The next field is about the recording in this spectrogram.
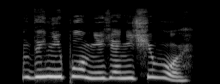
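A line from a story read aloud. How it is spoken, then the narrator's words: Screamed. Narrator (Russian): закричала я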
